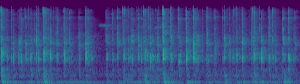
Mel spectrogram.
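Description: Fingertips of both hands type fast on a white RGB-backlit mechanical keyboard with plastic keycaps and a hollow plastic case. A rapid, steady stream of short, bright clacks is heard, each dying away almost instantly, with a brief pause about a third of the way through before the typing resumes.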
